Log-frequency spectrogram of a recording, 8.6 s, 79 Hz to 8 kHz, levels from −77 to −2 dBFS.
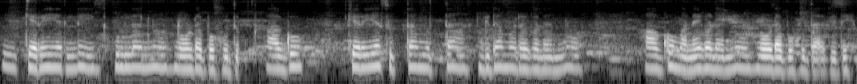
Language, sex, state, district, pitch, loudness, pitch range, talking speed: Kannada, female, Karnataka, Bangalore, 190 Hz, -19 LUFS, 175-200 Hz, 75 wpm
